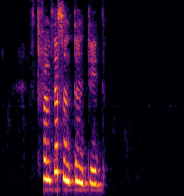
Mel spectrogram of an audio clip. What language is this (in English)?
Kabyle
